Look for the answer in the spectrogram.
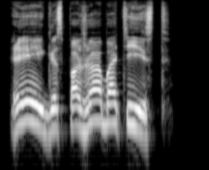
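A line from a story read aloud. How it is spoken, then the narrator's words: Shout from audience. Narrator (Russian): Чей-то голос из публики крикнул еще раз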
